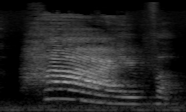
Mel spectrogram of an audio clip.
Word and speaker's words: hive: Next one, 2 vowels, I and E. First vowel is long. Second vowel is silent. Word is hive.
